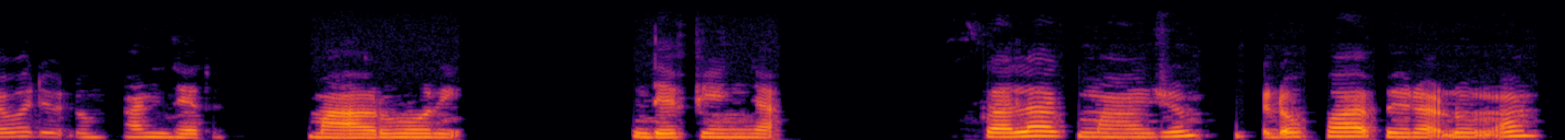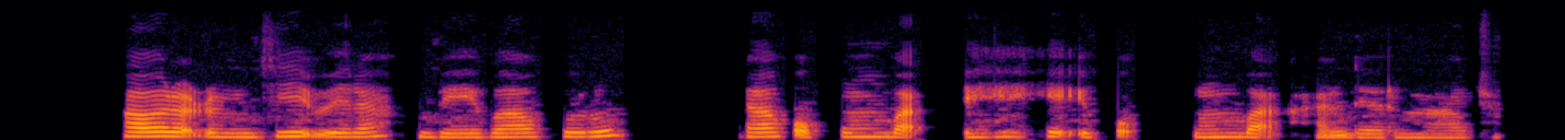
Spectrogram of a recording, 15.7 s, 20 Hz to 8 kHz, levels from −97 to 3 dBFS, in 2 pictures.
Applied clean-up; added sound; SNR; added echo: none; none; none; none.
